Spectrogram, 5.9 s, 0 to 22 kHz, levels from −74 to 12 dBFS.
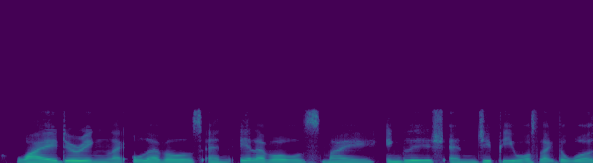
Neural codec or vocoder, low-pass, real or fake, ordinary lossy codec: codec, 16 kHz, 0.9 kbps, LongCat-Audio-Codec; 7.2 kHz; fake; none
